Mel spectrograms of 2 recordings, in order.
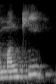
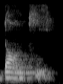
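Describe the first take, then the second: First: "monkey" as "MUNG-kee"; contrasting vowel. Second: "donkey" as "DONG-kee"; contrasting vowel. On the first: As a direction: say "monkey" with a short uh. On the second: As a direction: say "donkey" slowly with a rounded o. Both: Shown as a demonstration. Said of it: "The pronunciation is changing".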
